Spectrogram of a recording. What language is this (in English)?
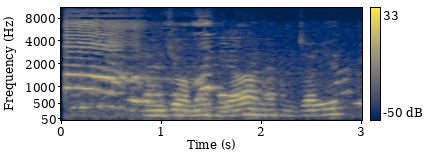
Loarki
